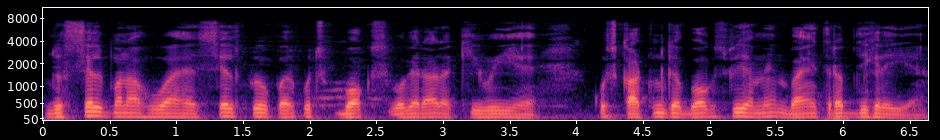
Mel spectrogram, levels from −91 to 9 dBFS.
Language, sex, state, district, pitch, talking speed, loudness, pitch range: Hindi, male, West Bengal, Alipurduar, 105 Hz, 225 wpm, -20 LUFS, 95-110 Hz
